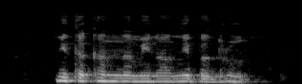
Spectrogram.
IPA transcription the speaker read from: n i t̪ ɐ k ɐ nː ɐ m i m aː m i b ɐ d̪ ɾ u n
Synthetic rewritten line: n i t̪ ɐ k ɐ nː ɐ m i n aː n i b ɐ d̪ ɾ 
